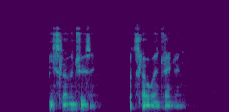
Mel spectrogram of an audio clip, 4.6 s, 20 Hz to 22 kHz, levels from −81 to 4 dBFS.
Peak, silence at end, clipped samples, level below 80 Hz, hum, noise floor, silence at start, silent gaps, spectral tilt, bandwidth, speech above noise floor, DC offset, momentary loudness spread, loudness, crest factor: -14 dBFS; 0.95 s; under 0.1%; -76 dBFS; none; -78 dBFS; 0.95 s; none; -3 dB/octave; 10.5 kHz; 44 dB; under 0.1%; 21 LU; -32 LUFS; 22 dB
